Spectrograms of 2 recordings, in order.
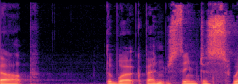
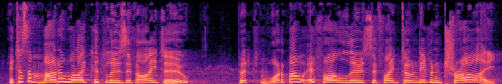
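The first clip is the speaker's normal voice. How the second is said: put-on high, impassioned young pony voice; a small mare arguing with all her heart; young Littlepip pleading. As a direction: plead hard for the prisoner, voice pitched up. Littlepip continues her plea.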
